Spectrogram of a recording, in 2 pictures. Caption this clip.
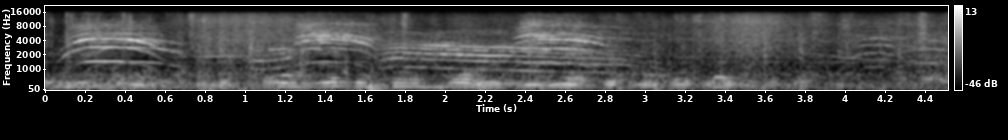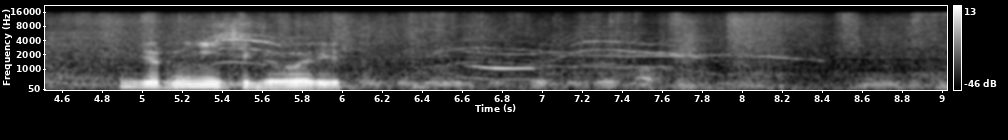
Multiple cats hissing and man talking with background conversations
